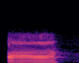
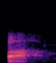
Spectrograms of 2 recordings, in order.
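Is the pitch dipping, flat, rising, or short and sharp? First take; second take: flat; short and sharp. First: The pitch stays level and flat. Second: The pitch is short, sharp and quick. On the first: "the straight tone or the first tone" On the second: "a sharp tone... it's really quick"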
